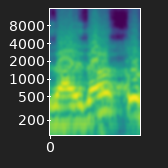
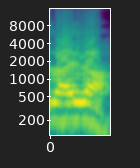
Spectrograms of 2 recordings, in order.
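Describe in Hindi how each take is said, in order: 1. शब्द 'tun' अक्षर से खत्म होता है। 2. शब्द साधारण स्वर पर खत्म होता है। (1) "असल में जायदातुन है" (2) "उर्दू में बोलते हैं ना जायदा"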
